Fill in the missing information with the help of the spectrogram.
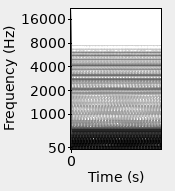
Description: CLICKY C1, clicky organ

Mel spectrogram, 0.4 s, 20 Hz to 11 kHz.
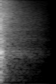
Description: SD, KIT Real-Kit; 90 s Sample CDs; Sound & Vision - Gigapack I CD 1 (Roland); Real-Kit m 5

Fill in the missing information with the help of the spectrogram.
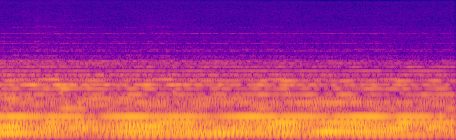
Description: Pad, Jungle; Feenin; Pads

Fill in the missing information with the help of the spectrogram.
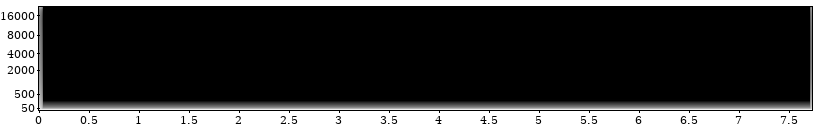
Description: C#, Synclav FM; Big Fish Audio; SPACE1

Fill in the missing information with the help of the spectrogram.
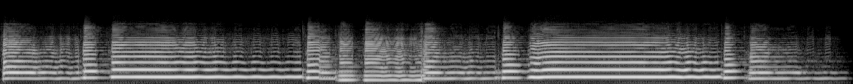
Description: F3 SAX, Mellotron; Mike Pinder - Mellotron Archive CD; FOXTROT+SAX

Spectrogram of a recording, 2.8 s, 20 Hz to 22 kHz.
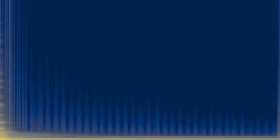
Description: D 4, Bass; Spectrasonics; Bass Legends

